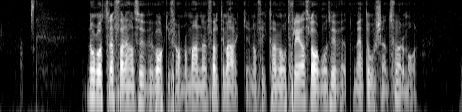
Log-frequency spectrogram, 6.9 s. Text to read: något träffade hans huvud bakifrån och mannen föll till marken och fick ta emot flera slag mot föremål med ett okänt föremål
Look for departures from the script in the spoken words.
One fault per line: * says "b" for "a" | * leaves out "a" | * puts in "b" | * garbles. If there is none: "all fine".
* says "huvudet" for "föremål"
